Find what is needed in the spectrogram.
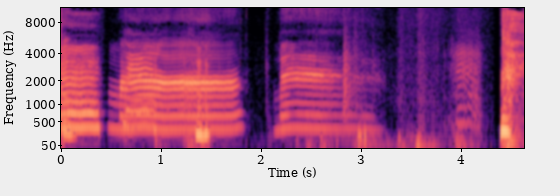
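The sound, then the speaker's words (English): A cat named Pickle, touched on her back, lets out a series of drawn-out, wavering meows, two long loud cries followed by softer, choppier sounds and a sharp, brief squeak at the end. “She'll make a noise if you touch her. Did you hear it? Yeah, I heard it.”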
